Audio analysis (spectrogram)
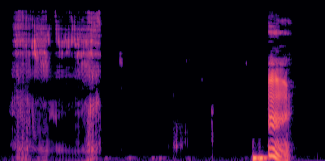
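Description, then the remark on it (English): A wet slurping sip of whiskey with a bubbly, gurgling texture, then faint clicks, and a second louder, shorter bubbly slurp near the end. “Extra bubbly. Not always a good thing for whiskey.”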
